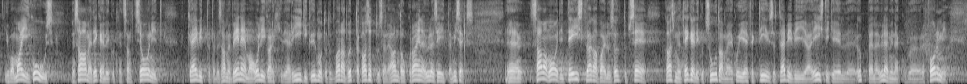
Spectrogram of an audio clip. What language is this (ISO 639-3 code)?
est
